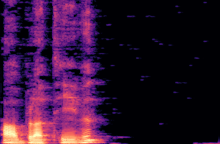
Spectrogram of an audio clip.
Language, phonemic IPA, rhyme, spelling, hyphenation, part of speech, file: Norwegian Bokmål, /ˈɑːblatiːʋn̩/, -iːʋn̩, ablativen, ab‧la‧tiv‧en, noun, NB - Pronunciation of Norwegian Bokmål «ablativen».ogg
- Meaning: definite singular of ablativ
